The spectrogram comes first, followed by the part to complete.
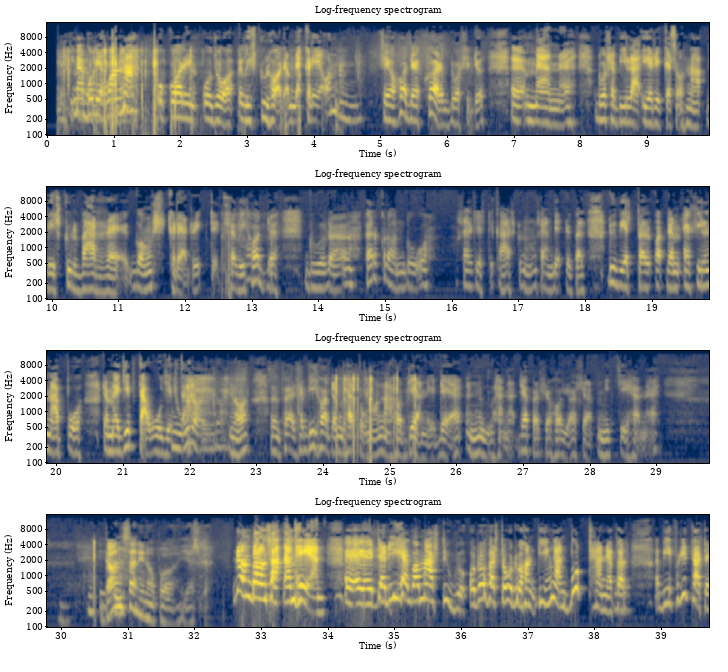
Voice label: Gagnef, dialekter; DAL; Folkminnen; Svenska sagor

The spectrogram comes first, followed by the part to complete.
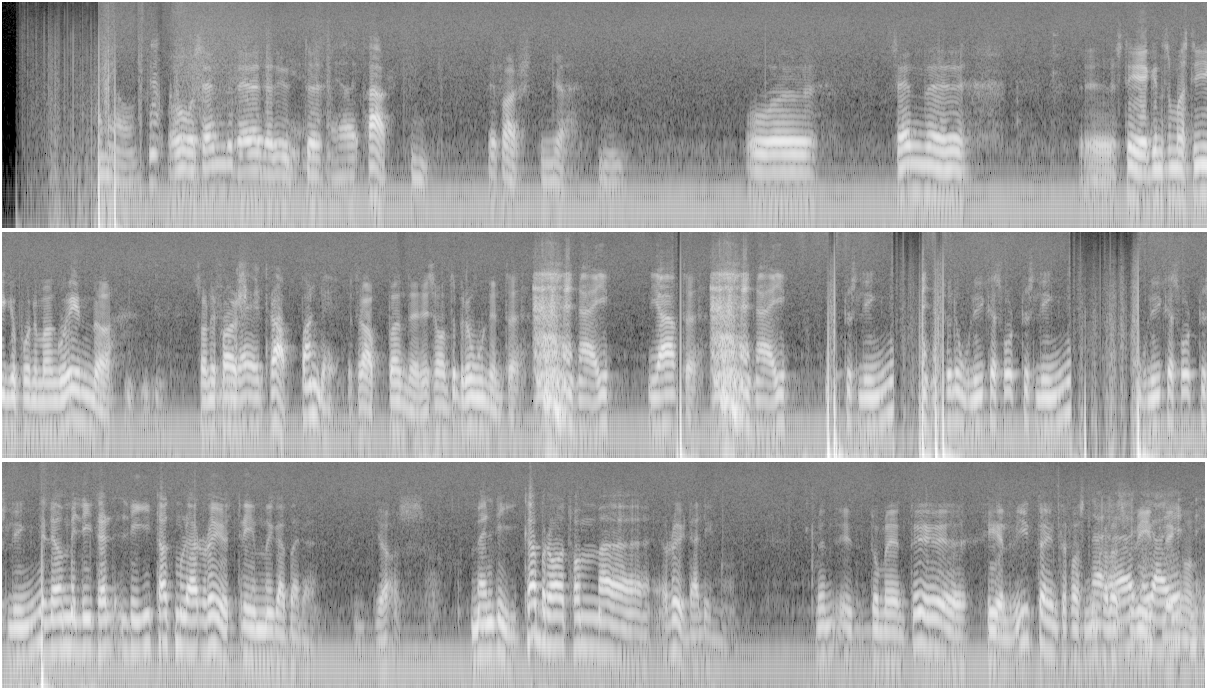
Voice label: dialekter; Folkminnen

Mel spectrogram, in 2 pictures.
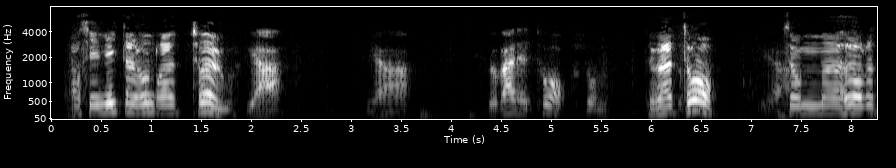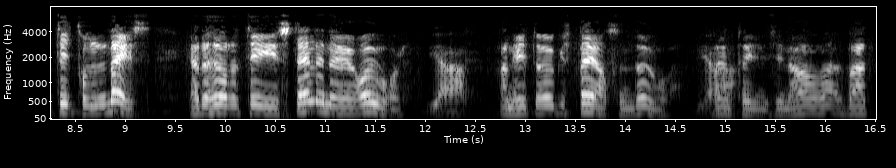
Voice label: Bosjökloster, dialekter; Folkminnen

